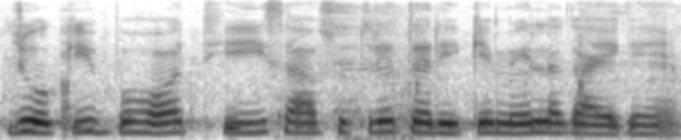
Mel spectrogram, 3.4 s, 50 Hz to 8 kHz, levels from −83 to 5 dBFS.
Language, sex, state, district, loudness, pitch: Hindi, female, Chandigarh, Chandigarh, -17 LUFS, 220 Hz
